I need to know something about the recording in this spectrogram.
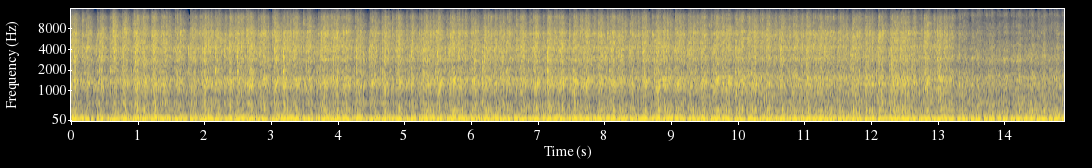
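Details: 1983 Honda CB750 stored about 10 years, running on external fuel source: four-cylinder holds a steady throbbing, slightly uneven idle throughout; normal running after long storage.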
